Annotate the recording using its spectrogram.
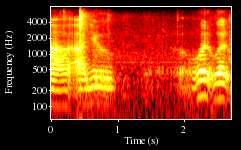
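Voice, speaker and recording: Very slow male speech against noticeable background noise. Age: 70s. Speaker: podcast host. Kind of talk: casual chat.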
